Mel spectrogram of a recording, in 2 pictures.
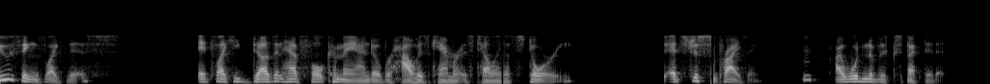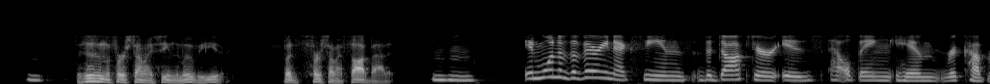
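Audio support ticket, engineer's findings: Packet loss filled with silence, two dropouts: 5.01–5.04 s, between "how his camera is" and "a story", and 7.11–7.14 s. Each a 30 ms hole with hard edges, which fits one lost 30 ms packet each time. Jitter buffer's inserting silence, not concealing. Narrowband telephone-band sound consistent with G.711 mu-law.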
